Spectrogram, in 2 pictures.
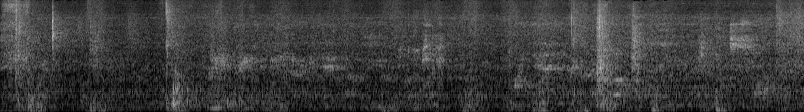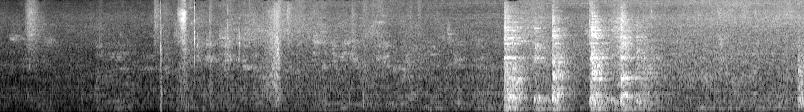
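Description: Kitchen clatter of dishes and cutlery: scattered light clicks and knocks that grow louder, then a few loud clattering bursts near the end, with faint voices in the background.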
